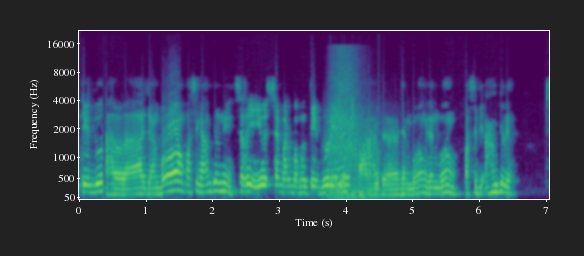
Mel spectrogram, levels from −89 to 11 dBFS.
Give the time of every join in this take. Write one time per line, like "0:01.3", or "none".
0:04.5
